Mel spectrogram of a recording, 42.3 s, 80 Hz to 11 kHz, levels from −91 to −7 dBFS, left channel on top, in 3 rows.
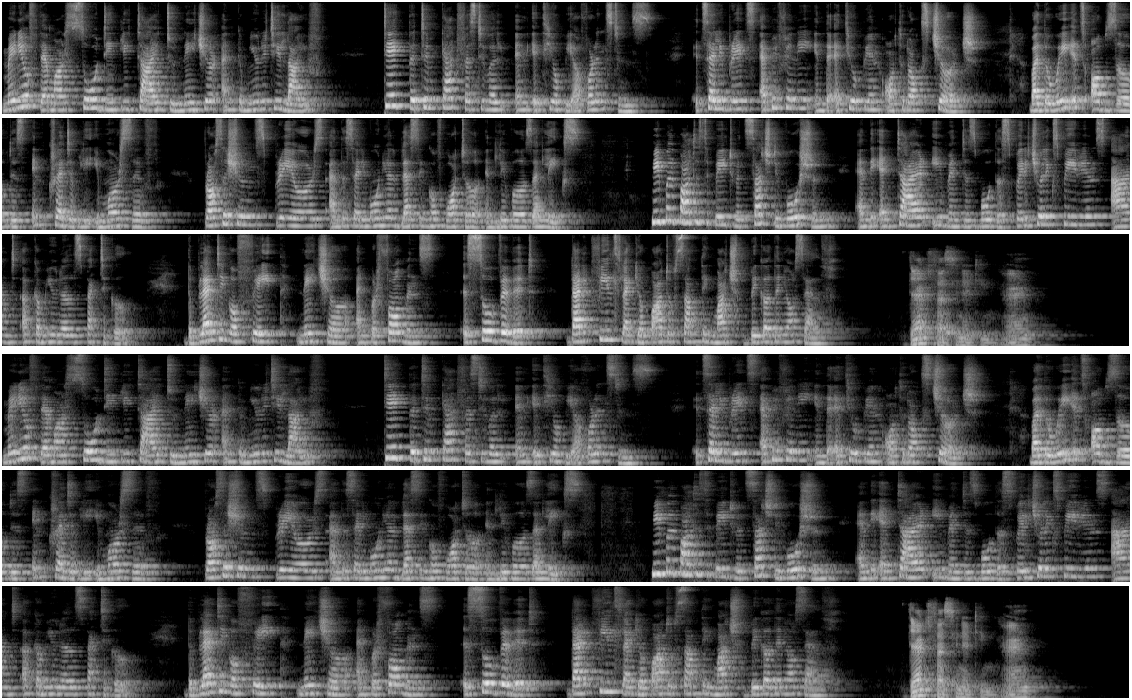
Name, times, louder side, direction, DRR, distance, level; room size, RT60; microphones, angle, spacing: voice 1, 0.0-4.0 4.8-8.1 8.6-12.2 12.8-15.9 16.6-21.3 22.2-24.5 24.8-29.8 30.5-31.6 31.9-33.6 34.0-34.8 35.3-38.6, left 2 dB, 35° left, 5 dB, 0.5 m, -29 dB
voice 2, 39.5-41.0, right 3 dB, 40° right, 8 dB, 0.4 m, -33 dB
5.0 x 4.0 x 2.6 m, 0.81 s
head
